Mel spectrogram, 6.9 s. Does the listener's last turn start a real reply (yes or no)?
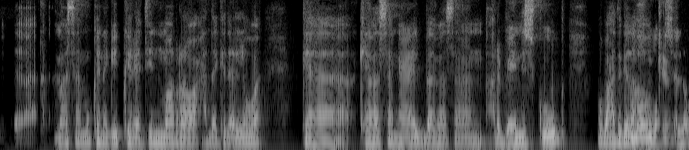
no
